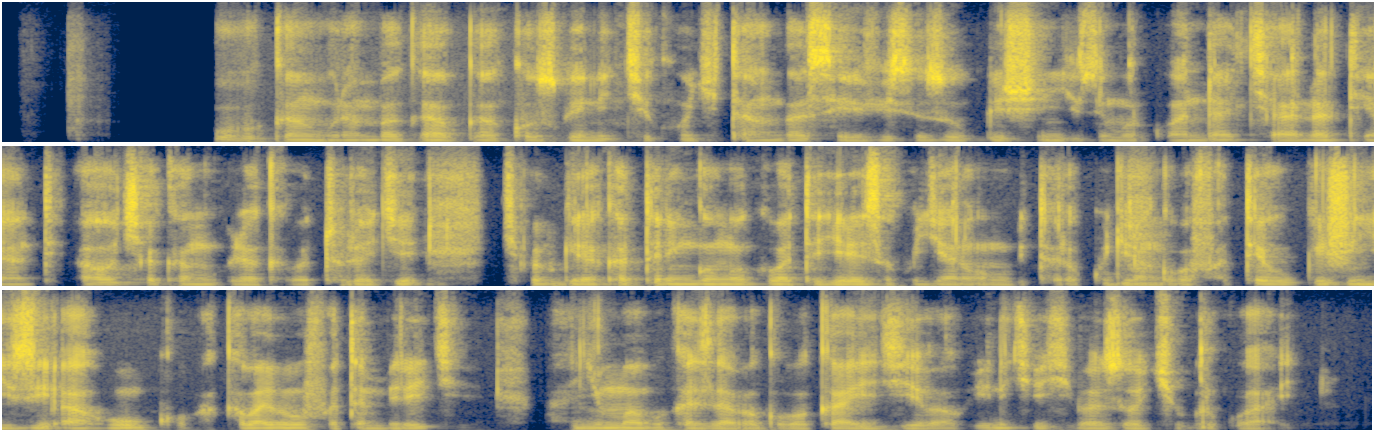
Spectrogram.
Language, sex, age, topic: Kinyarwanda, male, 25-35, finance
